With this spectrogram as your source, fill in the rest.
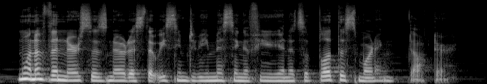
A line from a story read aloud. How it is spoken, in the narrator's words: said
